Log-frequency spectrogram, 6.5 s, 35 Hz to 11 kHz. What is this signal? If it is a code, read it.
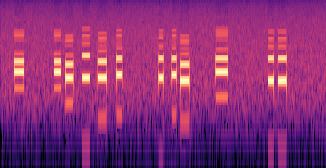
DTMF, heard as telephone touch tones, dialled by hand, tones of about 170 ms. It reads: 0 04B59 691 # 33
